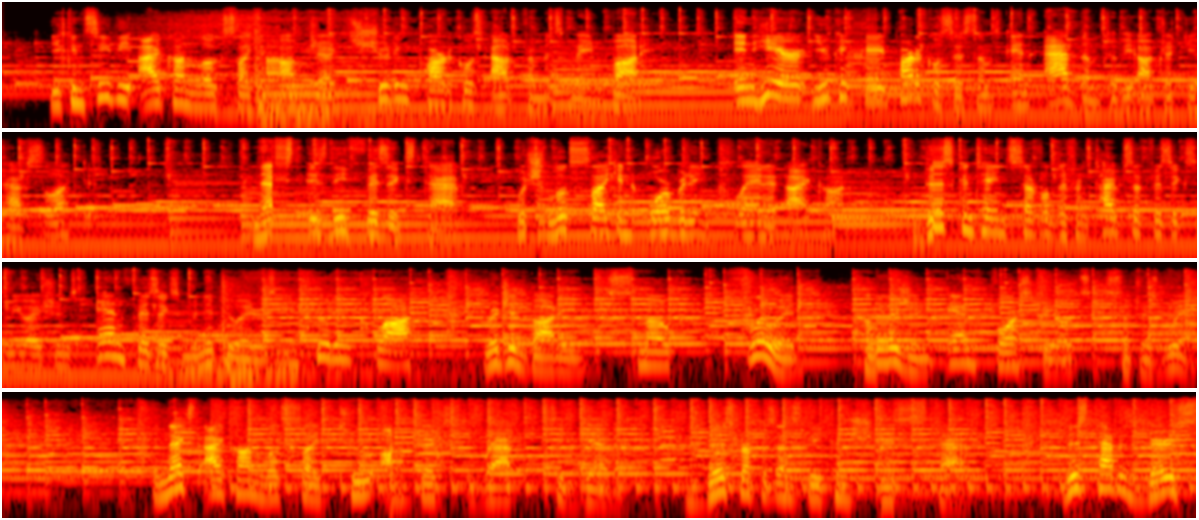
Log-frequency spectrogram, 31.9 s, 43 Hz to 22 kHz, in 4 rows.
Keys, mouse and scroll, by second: 1.2 click, 6.4 click, 11.7 click, 26.6 click, 29.5 click.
